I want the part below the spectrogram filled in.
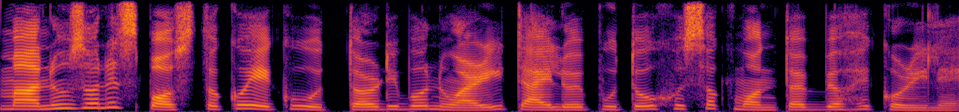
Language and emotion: Assamese, neutral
